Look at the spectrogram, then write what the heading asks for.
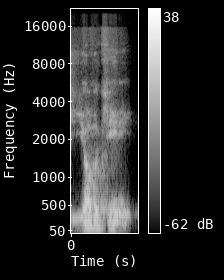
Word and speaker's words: Iovacchini: with me today and i'm going to get your last name it's your bikini perfect perfect pronunciation uh fantastic so we're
